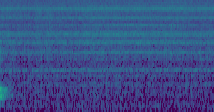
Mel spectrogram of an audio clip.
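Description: Near silence: a faint, steady hiss of background room tone.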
